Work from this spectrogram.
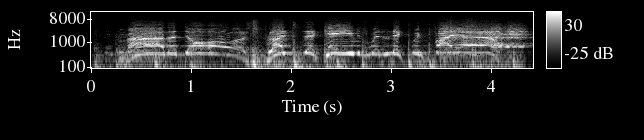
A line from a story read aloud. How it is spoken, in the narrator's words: flees, shouting to the guards at the entrance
